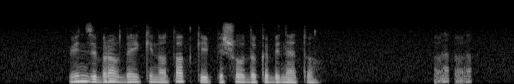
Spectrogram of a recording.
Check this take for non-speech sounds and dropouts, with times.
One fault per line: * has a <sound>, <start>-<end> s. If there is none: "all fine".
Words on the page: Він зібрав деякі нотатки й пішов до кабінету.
* has a laugh, 4.3-4.7 s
